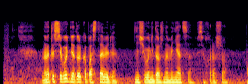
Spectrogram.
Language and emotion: Russian, neutral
